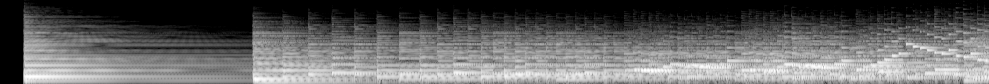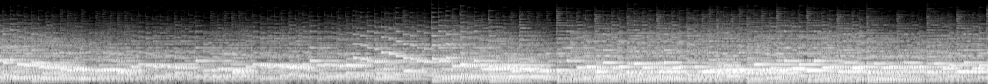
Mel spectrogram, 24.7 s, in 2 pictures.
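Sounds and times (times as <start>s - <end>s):
Roland SK-88Pro piano: 0.3s - 24.7s.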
